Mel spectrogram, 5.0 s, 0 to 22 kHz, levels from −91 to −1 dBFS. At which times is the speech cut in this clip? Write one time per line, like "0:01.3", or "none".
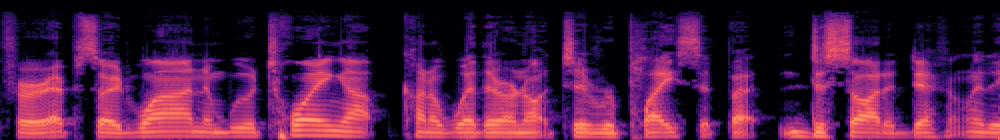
none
